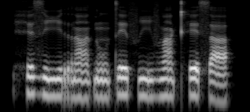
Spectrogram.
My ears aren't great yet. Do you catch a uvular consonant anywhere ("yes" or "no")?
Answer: no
